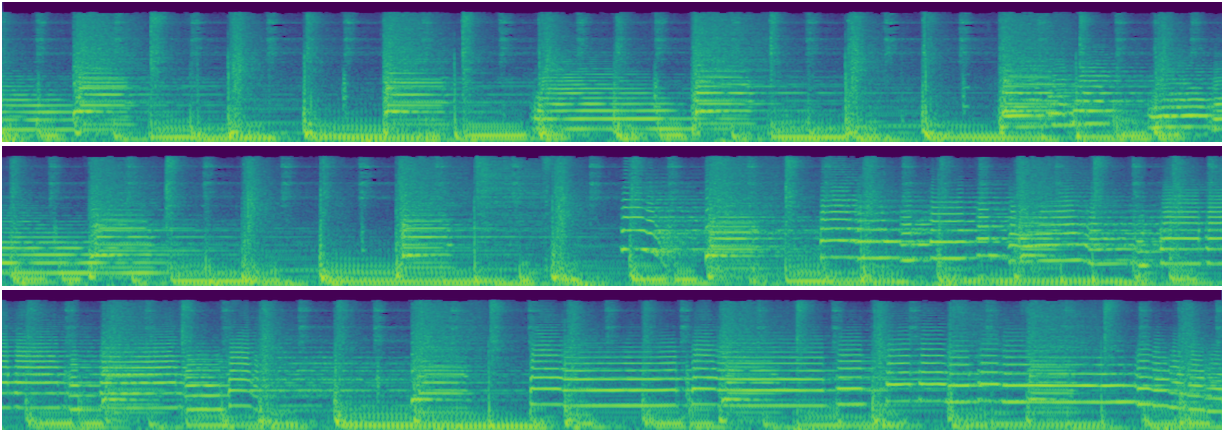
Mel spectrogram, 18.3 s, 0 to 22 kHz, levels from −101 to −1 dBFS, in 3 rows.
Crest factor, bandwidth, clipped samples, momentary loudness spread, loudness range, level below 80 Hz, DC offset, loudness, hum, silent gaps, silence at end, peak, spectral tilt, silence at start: 16 dB; 17 kHz; under 0.1%; 6 LU; 3 LU; -30 dBFS; under 0.1%; -18 LUFS; none; none; 0 s; -2 dBFS; -4 dB/octave; 0 s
